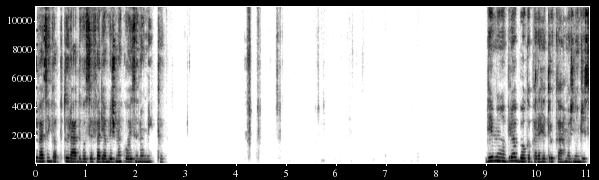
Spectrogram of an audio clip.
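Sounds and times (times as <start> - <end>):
book page turning: 4.2 - 5.0.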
